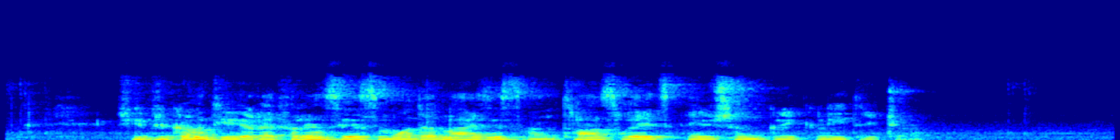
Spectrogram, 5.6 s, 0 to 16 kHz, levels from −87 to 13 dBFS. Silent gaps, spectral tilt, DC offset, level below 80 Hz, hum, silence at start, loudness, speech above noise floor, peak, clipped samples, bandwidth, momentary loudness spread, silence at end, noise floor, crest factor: none; -7.5 dB/octave; under 0.1%; -46 dBFS; none; 0.6 s; -26 LUFS; 32 dB; -10 dBFS; under 0.1%; 7.6 kHz; 10 LU; 1 s; -57 dBFS; 16 dB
